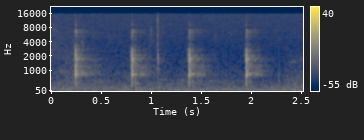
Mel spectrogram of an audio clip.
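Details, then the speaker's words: Zoll AED 3 CPR metronome in a defibrillator training demo: regular sharp ticks at about 105 a minute after a shock was delivered, prompting "push to match the tone" to pace chest compressions at a 5–6 cm depth target. "Start CPR. Push to match the tone. So the shock has now been delivered and we know that it's safe to touch the patient. We've got the metronome kicking in to give us that feedback."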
